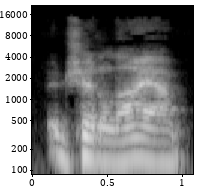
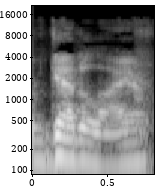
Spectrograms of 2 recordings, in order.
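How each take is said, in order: First: "Gedaliah" begun with a J sound; soft G Gedaliah. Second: "Gedaliah" begun with a hard G. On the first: Preacher offering one way to say the governor's name, soft-G "Gedaliah". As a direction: say "Gedaliah" as if spelt Jedaliah. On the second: Preacher offering the other way to say the name, hard-G "Gedaliah". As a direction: say "Gedaliah" with a G as in get. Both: Shown as a demonstration. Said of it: "however you want to pronounce it".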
